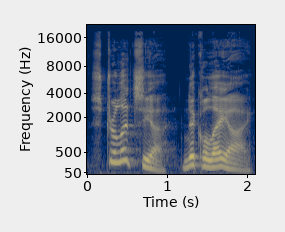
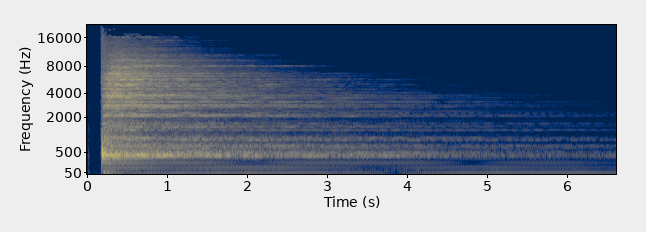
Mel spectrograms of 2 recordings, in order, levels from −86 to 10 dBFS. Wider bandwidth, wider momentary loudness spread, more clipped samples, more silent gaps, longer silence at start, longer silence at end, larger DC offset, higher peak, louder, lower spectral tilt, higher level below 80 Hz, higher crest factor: about the same, 19 kHz vs over 20 kHz; second, 7 LU vs 28 LU; neither; neither; about the same, 0.05 s vs 0.15 s; second, 0.05 s vs 2.7 s; neither; second, -4 dBFS vs 0 dBFS; second, -20 LUFS vs -16 LUFS; first, -4 dB/octave vs 1 dB/octave; about the same, -56 dBFS vs -54 dBFS; second, 16 dB vs 22 dB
